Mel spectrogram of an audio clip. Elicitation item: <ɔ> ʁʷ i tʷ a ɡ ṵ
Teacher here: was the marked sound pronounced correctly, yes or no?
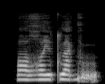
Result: yes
